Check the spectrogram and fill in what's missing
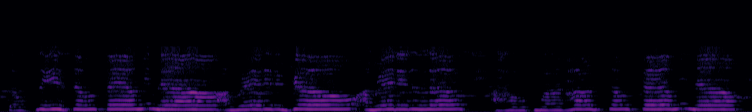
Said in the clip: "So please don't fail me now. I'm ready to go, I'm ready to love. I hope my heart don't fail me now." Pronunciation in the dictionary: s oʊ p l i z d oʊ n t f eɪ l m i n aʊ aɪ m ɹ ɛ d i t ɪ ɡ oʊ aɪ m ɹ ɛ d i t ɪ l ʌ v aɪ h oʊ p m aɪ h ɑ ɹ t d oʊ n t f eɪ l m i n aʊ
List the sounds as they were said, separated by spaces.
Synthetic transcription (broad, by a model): s oʊ p l i z d oʊ n t f eɪ l m i n aʊ aɪ m ɹ ɛ d i t ɪ ɡ oʊ aɪ m ɹ ɛ d i t ɪ l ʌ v aɪ h oʊ p m aɪ h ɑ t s d oʊ n t f eɪ l m i n aʊ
